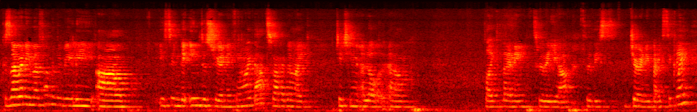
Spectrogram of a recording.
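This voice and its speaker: A young woman from Mexico, a native Spanish speaker with a Mexican accent softened by Australian years, giving a casual design talk full of fillers and restarts. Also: fairly high pitch. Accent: Mexican, with some Australian. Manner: many fillers and restarts, loose and chatty. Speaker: design presenter. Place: event room. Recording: roomy, distant, faint noise.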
